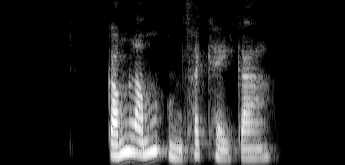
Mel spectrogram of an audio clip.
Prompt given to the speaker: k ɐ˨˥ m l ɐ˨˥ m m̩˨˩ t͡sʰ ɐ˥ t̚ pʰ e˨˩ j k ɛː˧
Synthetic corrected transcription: k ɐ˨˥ m l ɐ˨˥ m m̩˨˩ t͡sʰ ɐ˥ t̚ kʰ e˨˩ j k aː˧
